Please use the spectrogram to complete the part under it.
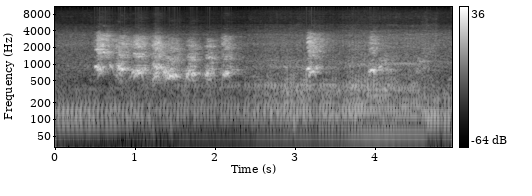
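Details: Barking of street dogs in mating season: a quick run of about six barks in under two seconds, then two more single barks, with a low engine hum running underneath throughout.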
